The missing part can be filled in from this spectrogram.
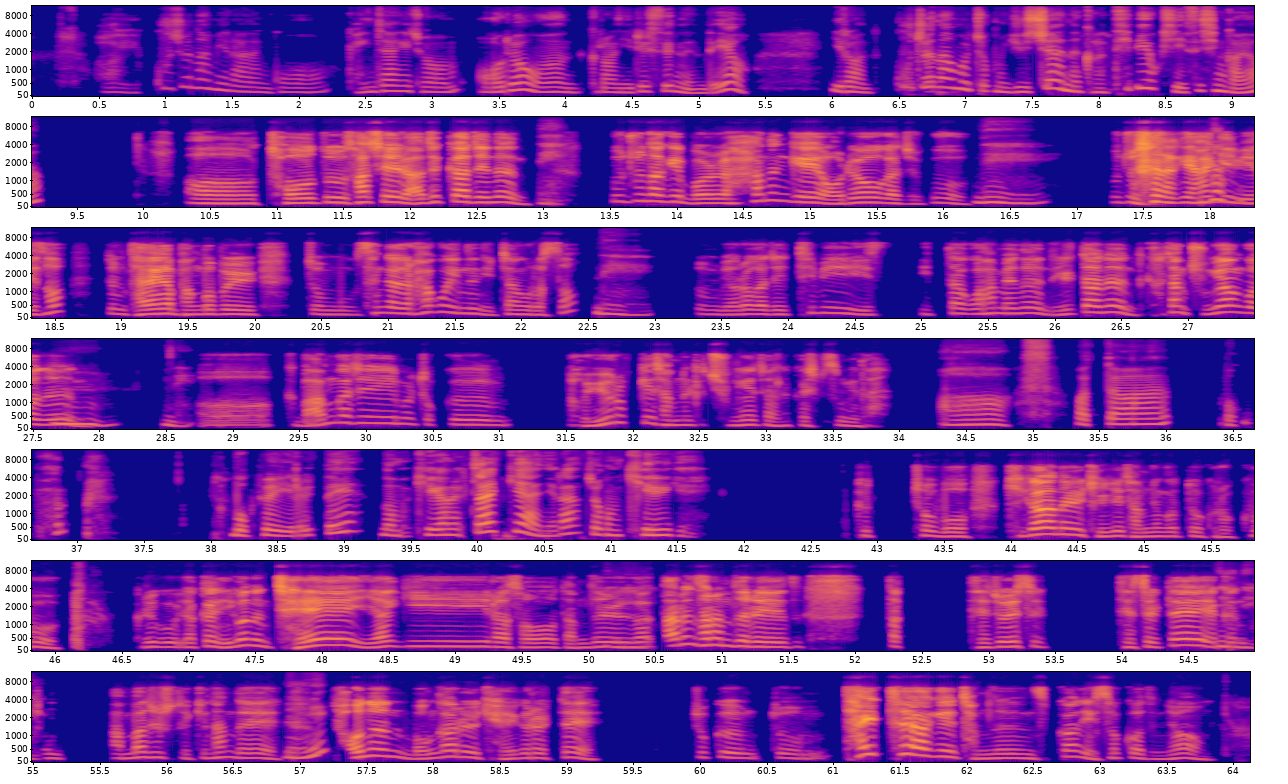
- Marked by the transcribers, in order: laughing while speaking: "꾸준하게"; laugh; cough; other background noise; cough
- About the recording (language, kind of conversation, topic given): Korean, podcast, 요즘 꾸준함을 유지하는 데 도움이 되는 팁이 있을까요?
